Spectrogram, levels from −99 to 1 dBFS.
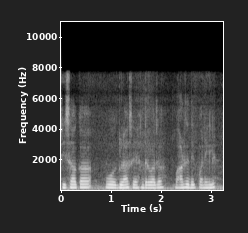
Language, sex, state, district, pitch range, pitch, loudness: Hindi, male, Arunachal Pradesh, Longding, 185-195 Hz, 185 Hz, -14 LUFS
